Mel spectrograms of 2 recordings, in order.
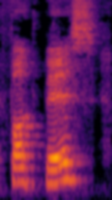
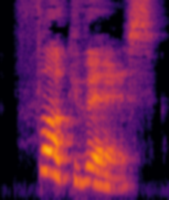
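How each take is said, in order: First: Said in the usual way. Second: Mock angry decision. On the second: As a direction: slam it down in mock disgust. Jerry decides to defect.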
